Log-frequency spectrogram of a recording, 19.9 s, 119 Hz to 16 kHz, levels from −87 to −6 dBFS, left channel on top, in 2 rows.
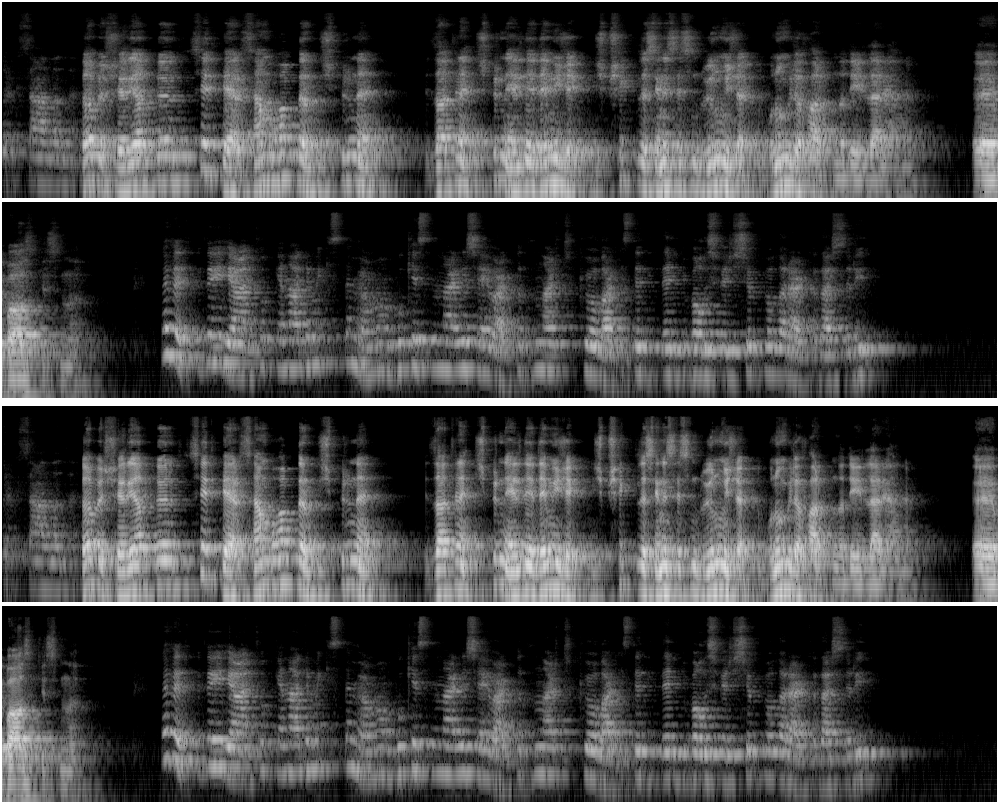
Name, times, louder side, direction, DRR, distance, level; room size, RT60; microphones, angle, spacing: voice 1, 0.2-0.8 11.6-15.5 15.8-18.6, left 1 dB, 5° right, -1 dB, 0.6 m, -38 dB
voice 2, 0.8-1.7 2.0-3.7 4.2-9.1 9.7-10.7, right 3 dB, 85° right, 4 dB, 0.5 m, -28 dB
2.6 x 2.4 x 3.9 m, 0.80 s
head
